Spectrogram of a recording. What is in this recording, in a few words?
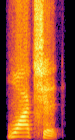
suspicious; XBOX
